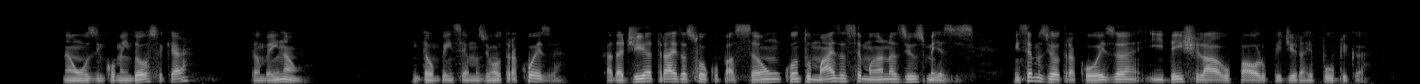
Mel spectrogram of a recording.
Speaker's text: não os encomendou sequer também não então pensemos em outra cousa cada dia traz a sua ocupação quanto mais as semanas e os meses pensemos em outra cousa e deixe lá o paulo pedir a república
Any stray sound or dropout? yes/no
no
